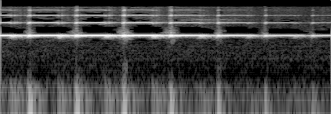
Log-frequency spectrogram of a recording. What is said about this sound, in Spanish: ¿Usted ha escuchado las alarmas? ¿Suenan una vez? ¿O cómo suenan las alarmas?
